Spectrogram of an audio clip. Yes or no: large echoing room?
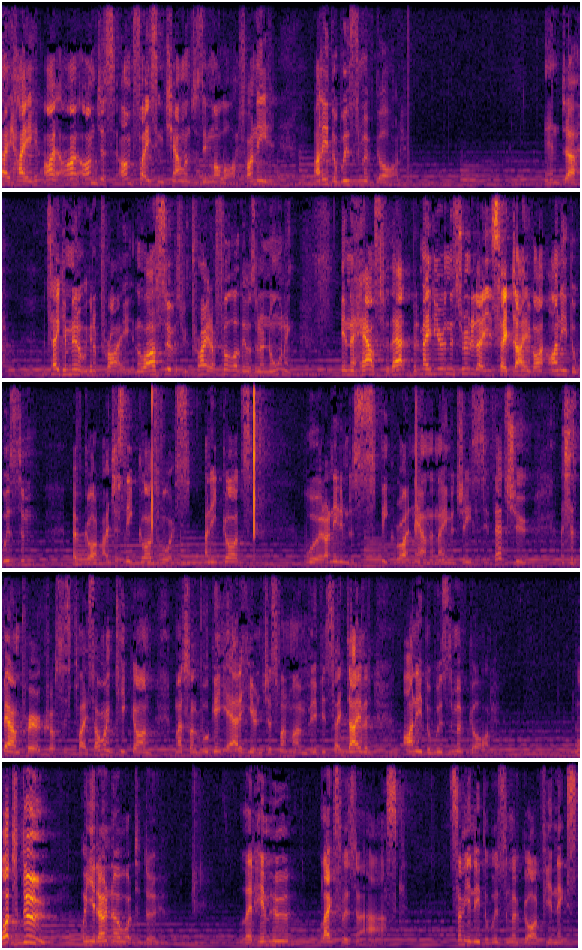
yes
